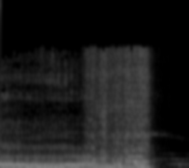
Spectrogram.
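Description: A lion gives a loud, rough roar that drops in pitch and ends abruptly.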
